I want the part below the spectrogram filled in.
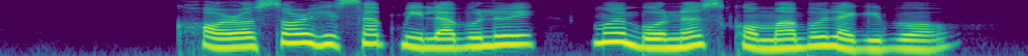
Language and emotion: Assamese, sad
